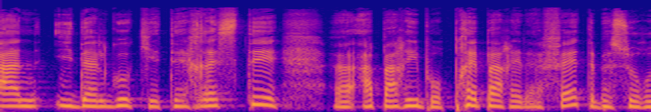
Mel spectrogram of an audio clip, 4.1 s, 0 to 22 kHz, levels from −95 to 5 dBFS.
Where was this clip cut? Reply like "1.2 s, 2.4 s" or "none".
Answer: none

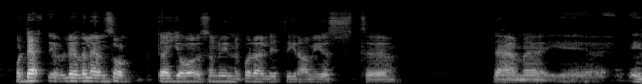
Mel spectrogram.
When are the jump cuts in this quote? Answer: none

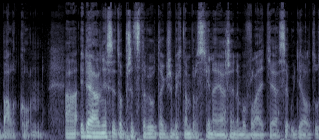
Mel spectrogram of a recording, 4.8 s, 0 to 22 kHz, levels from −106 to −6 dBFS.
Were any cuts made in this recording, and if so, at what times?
0.9 s, 3.1 s

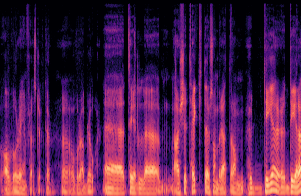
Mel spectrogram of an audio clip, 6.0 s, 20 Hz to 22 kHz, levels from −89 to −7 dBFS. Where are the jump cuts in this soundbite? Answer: 2.0 s

